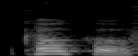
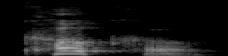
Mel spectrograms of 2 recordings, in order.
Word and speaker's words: coco: the class about fruits, the cocoa fruit needs to be pronounced with the cocoa emphasis in the beginning of the word. Because if you do coco or something like that, that's similar to the word poo-poo in Portuguese.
